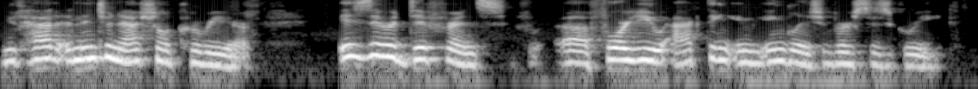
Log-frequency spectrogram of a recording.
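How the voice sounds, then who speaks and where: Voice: medium pitch, a little slow, warm tone, husky. An interviewer asking questions in a conversation and backing up the guest with murmurs of agreement. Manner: encouraging, frequent backchannel murmurs.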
